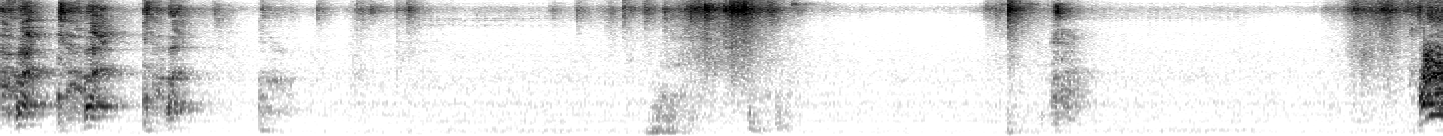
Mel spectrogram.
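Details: A girl coughs repeatedly in short clusters of sharp bursts, separated by quiet pauses; cough.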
